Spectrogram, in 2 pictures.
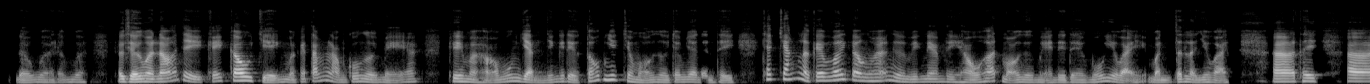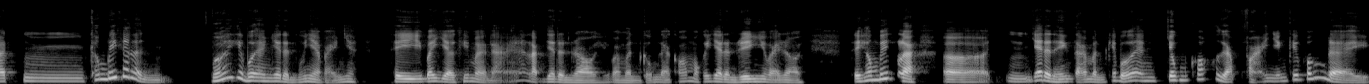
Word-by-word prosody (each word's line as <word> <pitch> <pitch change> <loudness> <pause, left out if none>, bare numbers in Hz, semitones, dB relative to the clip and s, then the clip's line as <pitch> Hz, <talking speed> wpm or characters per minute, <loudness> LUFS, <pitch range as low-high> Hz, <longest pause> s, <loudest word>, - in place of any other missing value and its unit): Đúng 105 +1 -3
rồi, 105 -2 -6
đúng 105 +3 -9
rồi. 110 0 -6 0.3
Thực 125 - +3
sự 125 0 +7
mà 130 -1 +6
nói 135 +9 +4
thì 140 - +2
cái 150 +6 -2
câu 180 0 +9
chuyện 115 - -1
mà 105 - -3
cái - - -5
tấm 165 +7 -1
lòng 110 - -2
của 130 +3 -2
người 115 -6 -1
mẹ, 105 +5 -5 0.3
khi 140 -1 +2
mà 120 -4 -1
họ 100 0 -3
muốn 145 +4 -3
dành 95 -5 +3
những 105 +4 -5
cái 135 - -3
điều 105 -6 0
tốt 200 - -3
nhất 215 0 +1
cho 145 - -1
mọi 105 0 -3
người 105 -2 -3
trong 110 +2 -4
gia 115 - 0
đình, 100 -2 -6
thì 100 -1 -4 0.3
chắc 235 0 -1
chắn 245 +1 +2
là 270 - +3
cái 180 -1 +3
với 205 +6 +3
cái 195 -5 +3
văn 170 - -2
hóa 160 +2 0
người 155 -8 -2
Việt 120 0 -4
Nam 130 0 -3
thì 115 -2 -5
hầu 110 0 0
hết 145 +2 -1
mọi 110 - -1
người 105 -1 -3
mẹ 100 -2 -5
đều 105 -1 -3
đều 105 -1 -5
muốn 125 +8 -3
như 130 -6 -1
vậy, 105 - 0
mình 100 -1 -2
tin 120 +4 -1
là 115 - 0
như 110 +2 -3
vậy. 95 -3 -1 0.4
Ờ, 135 0 +7
thì, 150 +1 +1 0.3
ờ, 145 -1 +7 0.2
ừm, 150 -2 -5
hông 240 +2 +1
biết 320 +6 +4
á 360 - +4
là 300 - +1 0.7
với 225 - +2
cái 280 - +2
bữa 175 -5 +3
ăn 155 -2 -1
gia 150 - +2
đình 110 -5 -2
của 115 - -6
nhà 125 -6 -1
bạn 90 +3 -8
nha, 125 +1 -5 0.4
thì 130 -1 +4
bây 145 +2 +2
giờ 130 -6 +2
khi 150 - -6
mà 130 -7 -1
đã 85 -1 -8
lập - - +2
gia 125 - +1
đình 105 -3 -1
rồi 95 -1 0
và 95 - -4
mình 95 -1 -5
cũng 115 - -8
đã 100 - -4
có 135 +7 -8
một 150 - -6
cái 135 0 -5
gia 135 - +3
đình 115 -3 0
riêng 125 +3 +4
như 130 -2 -2
vậy 105 -1 -2
rồi, 100 -2 -3 0.5
thì 140 - +5
hông 200 +3 +2
biết 265 +3 +3
là, - - +8 0.3
ờ, 110 -2 +3 0.3
ừm, 135 -3 -7
gia 195 +2 +5
đình 155 -7 +5
hiện 125 +2 -1
tại 115 - 0
mình 115 -3 -3
cái 175 - -6
bữa 175 - +3
ăn 170 -2 -2
chung 195 0 +2
có 230 +2 -4
gặp - - +2
phải 145 - -4
những 150 +2 -5
cái 220 +4 -2
vấn 275 +2 -1
đề, 100 - +2
130 Hz, 275 wpm, -24 LUFS, 105-155 Hz, 0.7 s, câu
